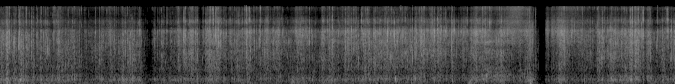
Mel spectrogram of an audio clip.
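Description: A plastic mailing bag crinkles and rustles as fingers tear it open.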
